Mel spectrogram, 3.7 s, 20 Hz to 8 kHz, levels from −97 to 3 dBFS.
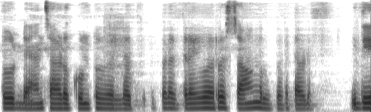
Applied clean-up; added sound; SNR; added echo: neural mask model DeepFilterNet 3.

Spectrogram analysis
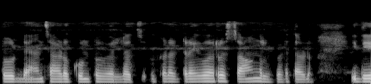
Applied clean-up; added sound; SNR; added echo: none; none; none; none.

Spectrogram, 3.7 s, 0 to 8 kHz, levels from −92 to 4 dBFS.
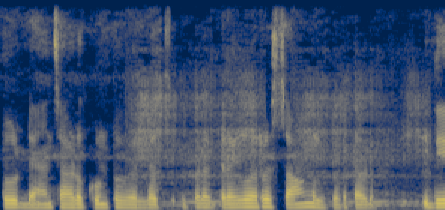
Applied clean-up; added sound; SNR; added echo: neural mask model RNNoise.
